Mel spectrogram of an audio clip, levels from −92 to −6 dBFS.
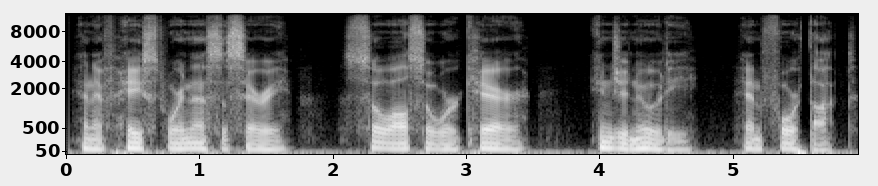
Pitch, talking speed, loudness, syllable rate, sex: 85 Hz, 120 wpm, -18 LUFS, 5.2 syllables/s, male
